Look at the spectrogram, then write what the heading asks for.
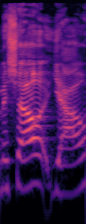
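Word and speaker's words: Michelle Yeoh: cute that's funny but michelle yao is how you say it i think she was really good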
